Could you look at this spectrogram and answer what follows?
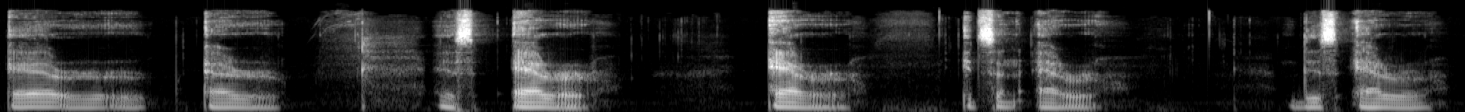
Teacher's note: Aquí las dos vocales están asociadas a sonidos con R estadounidense.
